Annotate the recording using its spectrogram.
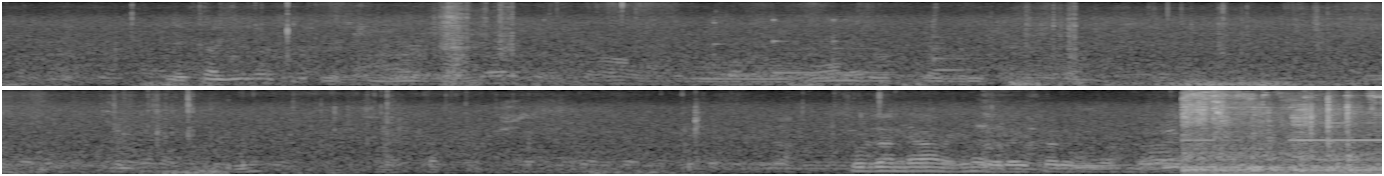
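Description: Men talk quietly nearby outdoors.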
